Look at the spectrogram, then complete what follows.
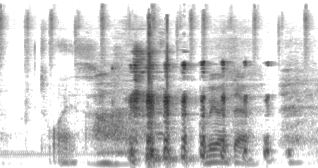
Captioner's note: laughing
